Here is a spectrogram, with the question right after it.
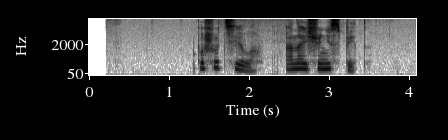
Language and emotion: Russian, neutral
